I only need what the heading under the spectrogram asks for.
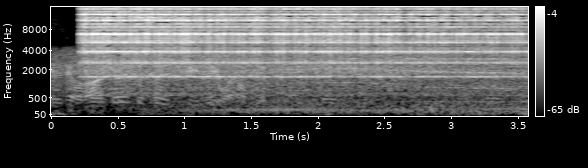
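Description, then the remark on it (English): The Rockford airfield crash alarm, set off by hitting the crash button, blares on abruptly and holds a steady, buzzy high-pitched tone rich in harmonics, loud and unbroken, with indistinct voices murmuring underneath. “You'd better hit the crash button.”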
